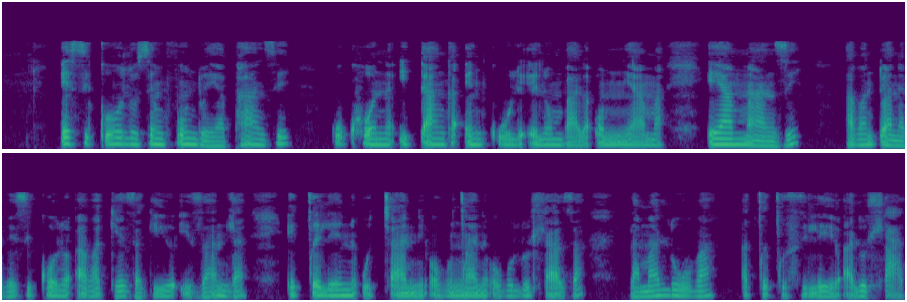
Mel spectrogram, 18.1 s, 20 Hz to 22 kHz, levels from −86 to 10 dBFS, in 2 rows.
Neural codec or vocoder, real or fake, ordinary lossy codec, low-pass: none; real; MP3, 48 kbps; 7.2 kHz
